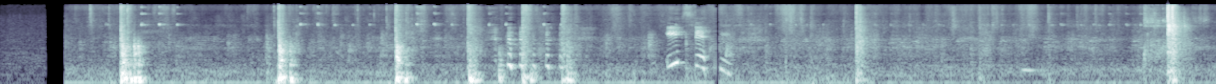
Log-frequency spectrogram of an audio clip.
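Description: A plastic bucket bumps and knocks against things.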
